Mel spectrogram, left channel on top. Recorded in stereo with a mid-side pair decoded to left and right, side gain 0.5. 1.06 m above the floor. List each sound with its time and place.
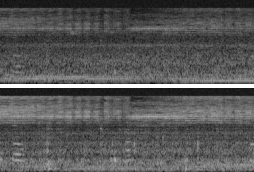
0.0 s an insect: 60° right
